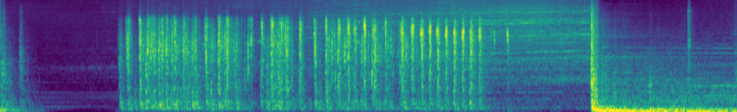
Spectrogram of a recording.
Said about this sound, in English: What in the hell are you knocking like that for?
